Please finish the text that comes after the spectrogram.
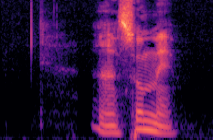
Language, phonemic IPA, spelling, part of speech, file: French, /sɔ.mɛ/, sommet, noun, Fr-sommet.ogg
- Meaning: 1. summit, peak 2. summit (a conference of leaders) 3. vertex (point on a curve with a local minimum or maximum of curvature) 4. vertex, node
